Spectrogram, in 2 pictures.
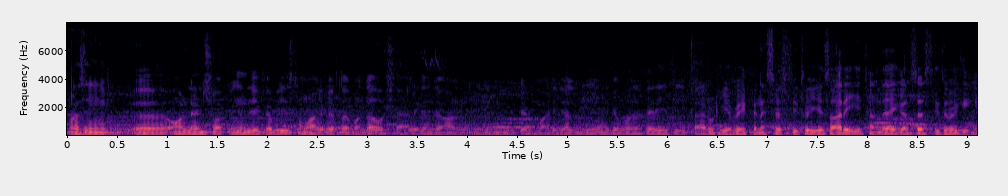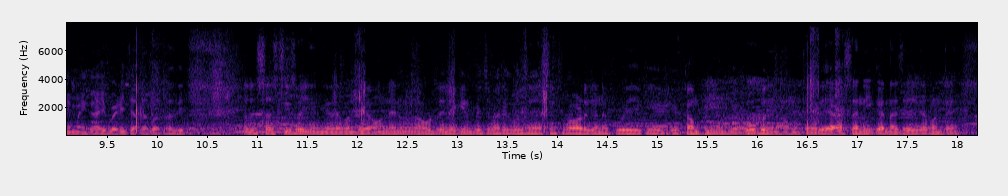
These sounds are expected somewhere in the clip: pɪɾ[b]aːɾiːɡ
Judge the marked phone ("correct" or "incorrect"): incorrect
